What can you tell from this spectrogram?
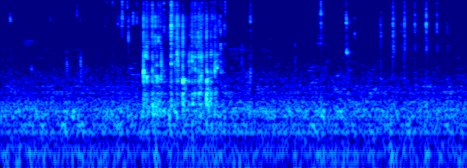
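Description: Mostly very quiet: thick Alfredo sauce sliding out of a tipped glass jar into a pot of pasta shells, with a dense patter of small wet crackles lasting about a second, about two seconds in. A few faint clicks follow as the jar is handled.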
